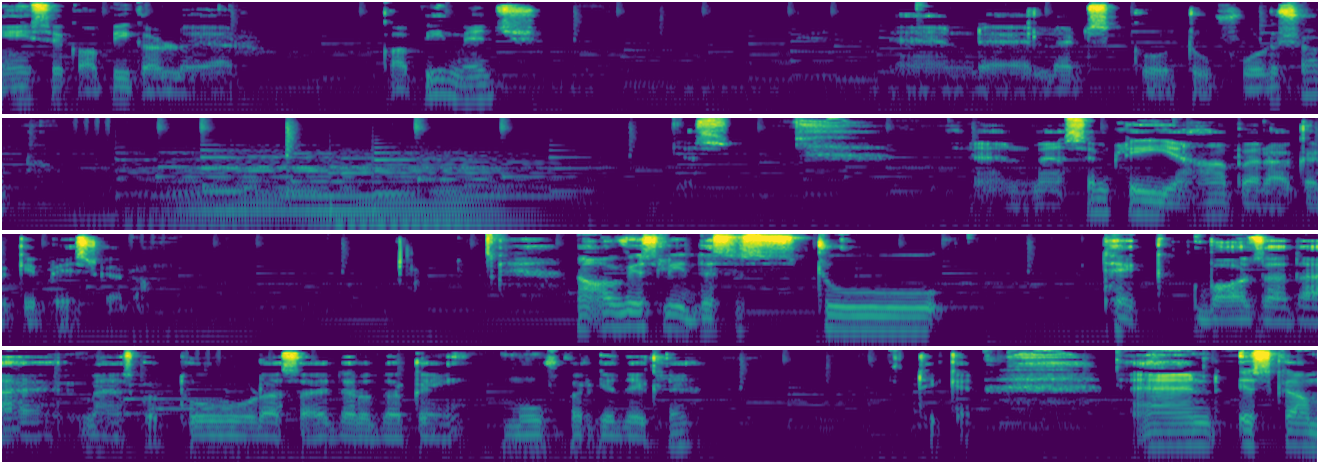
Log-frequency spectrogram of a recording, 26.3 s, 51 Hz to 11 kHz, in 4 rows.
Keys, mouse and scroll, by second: 4.4 alt+Tab, 5.5 alt+Tab, 6.9 alt+click, 8.4 alt+Tab, 9.9 alt+click, 13.8 ctrl+v, 15.9 space, 16.3 ctrl+click, 16.4 space, 17.7 ctrl+space, 17.7 t, 19.0 click.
